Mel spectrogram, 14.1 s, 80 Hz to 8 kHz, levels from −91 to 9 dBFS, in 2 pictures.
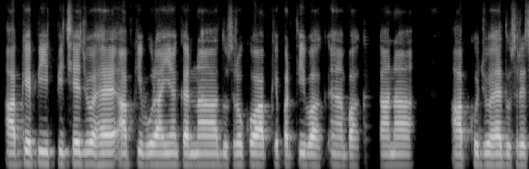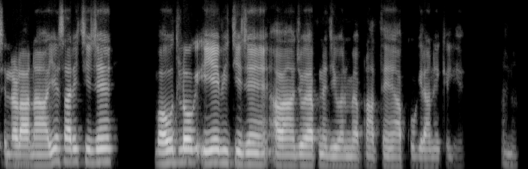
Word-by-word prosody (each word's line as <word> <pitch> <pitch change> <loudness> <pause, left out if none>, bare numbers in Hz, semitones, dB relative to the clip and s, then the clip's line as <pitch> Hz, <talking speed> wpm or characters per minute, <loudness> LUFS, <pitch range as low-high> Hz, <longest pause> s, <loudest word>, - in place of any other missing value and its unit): आपके 140 +2 +3
पीठ 300 -1 0
पीछे 290 - +1
जो 145 0 +2
है, 140 +1 +6
आपकी 140 +1 0
बुराइयाँ 140 0 +2
करना, 140 0 +3
दूसरों 135 +1 -4
को 140 - -3
आपके 135 0 +3
प्रति 205 - -3
बह 135 -1 +2
बहकाना, 135 - -2 0.7
आपको 130 +1 -1
जो 135 0 -1
है 135 0 +5
दूसरे 135 0 -4
से 140 - -10
लड़ाना, 130 0 +3
ये 175 +6 -1
सारी 175 0 +1
चीज़ें 170 0 -1 0.6
बहुत 160 +2 +3
लोग 170 0 +4
ये 160 +2 +4
भी 160 0 -3
चीज़ें 140 -1 -1
अ, 130 0 +1
जो 130 0 -3
है 130 - +3
अपने 130 0 -3
जीवन 120 0 -6
में 120 0 -6
अपनाते 120 +1 -9
हैं, 120 0 -7
आपको 120 +1 -9
गिराने 115 -1 -8
के 120 - -23
लिए। 115 -1 -29 0.5
हुँ। 130 -2 -23
135 Hz, 175 wpm, -17 LUFS, 130-150 Hz, 0.7 s, है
